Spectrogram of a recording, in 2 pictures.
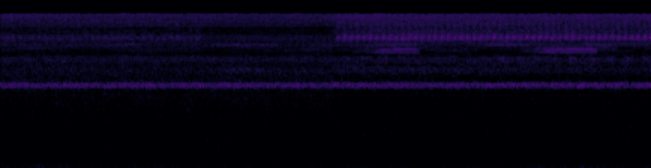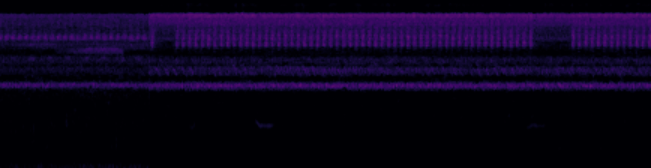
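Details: A chorus of singing grass insects: steady high-pitched trilling with several shrill layers that start and stop. A low rumble fills the first two-thirds and then drops away, leaving the insects clear.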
